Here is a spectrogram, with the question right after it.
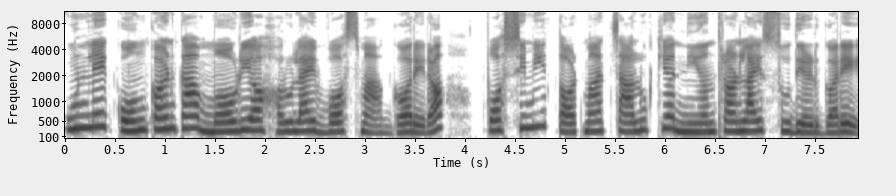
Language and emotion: Nepali, neutral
